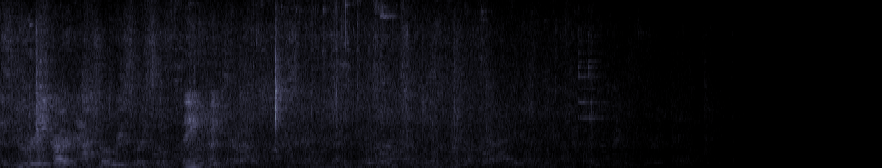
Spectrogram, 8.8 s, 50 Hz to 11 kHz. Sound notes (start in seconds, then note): 3.4 audience chatter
